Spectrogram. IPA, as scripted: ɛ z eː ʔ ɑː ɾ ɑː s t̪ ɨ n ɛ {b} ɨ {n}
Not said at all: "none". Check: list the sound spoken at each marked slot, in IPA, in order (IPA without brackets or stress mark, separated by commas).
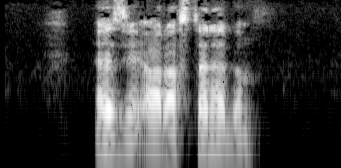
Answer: b, m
